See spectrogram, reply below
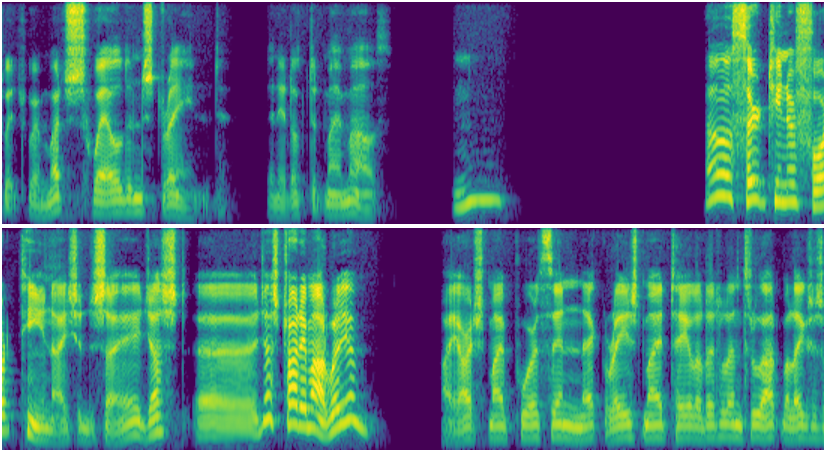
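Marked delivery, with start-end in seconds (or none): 4.5-11.9 put-on louder, brisk old man's voice; a farmer judging a horse's age; appraising old farmer. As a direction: farmer tells the dealer to trot the horse out, lightly voiced.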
